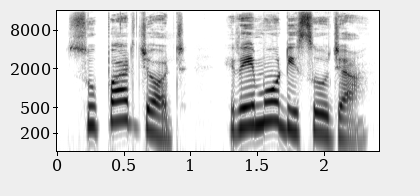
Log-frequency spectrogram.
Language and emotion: Santali, neutral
